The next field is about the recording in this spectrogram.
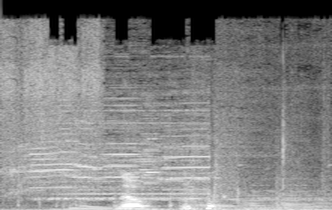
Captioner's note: laughs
